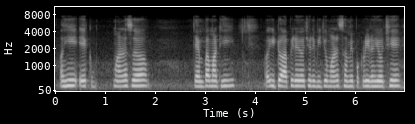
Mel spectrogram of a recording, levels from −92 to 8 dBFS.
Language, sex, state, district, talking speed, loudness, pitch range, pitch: Gujarati, female, Gujarat, Valsad, 135 wpm, -17 LUFS, 200-215 Hz, 210 Hz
